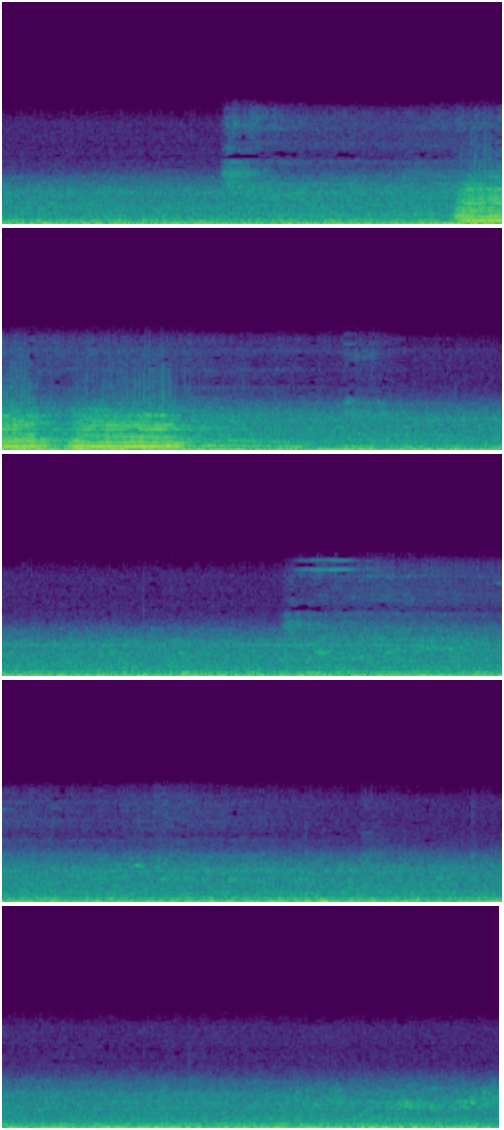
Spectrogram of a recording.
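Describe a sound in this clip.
A passenger train rolls slowly past with a low, steady rumble.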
